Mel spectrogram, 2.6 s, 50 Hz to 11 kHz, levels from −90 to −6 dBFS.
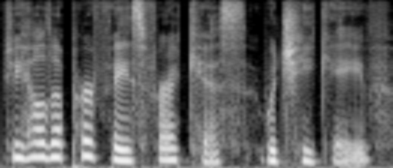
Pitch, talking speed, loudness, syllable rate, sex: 225 Hz, 250 wpm, -17 LUFS, 4.5 syllables/s, female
